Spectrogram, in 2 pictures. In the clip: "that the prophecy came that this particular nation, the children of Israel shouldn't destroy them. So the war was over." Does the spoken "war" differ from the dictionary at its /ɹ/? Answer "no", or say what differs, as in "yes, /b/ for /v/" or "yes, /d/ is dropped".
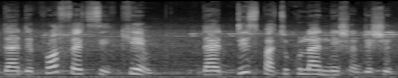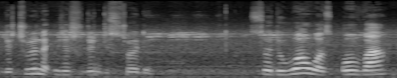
yes, /l/ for /ɹ/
